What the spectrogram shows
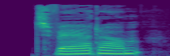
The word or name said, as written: tværtom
